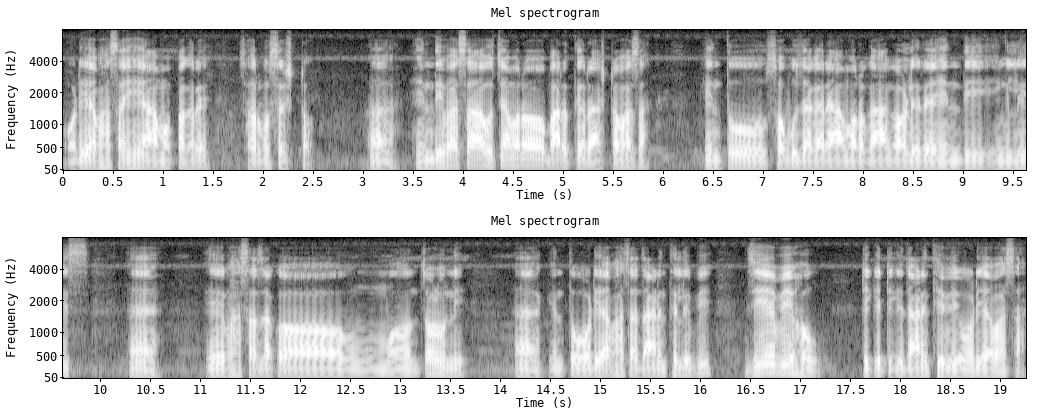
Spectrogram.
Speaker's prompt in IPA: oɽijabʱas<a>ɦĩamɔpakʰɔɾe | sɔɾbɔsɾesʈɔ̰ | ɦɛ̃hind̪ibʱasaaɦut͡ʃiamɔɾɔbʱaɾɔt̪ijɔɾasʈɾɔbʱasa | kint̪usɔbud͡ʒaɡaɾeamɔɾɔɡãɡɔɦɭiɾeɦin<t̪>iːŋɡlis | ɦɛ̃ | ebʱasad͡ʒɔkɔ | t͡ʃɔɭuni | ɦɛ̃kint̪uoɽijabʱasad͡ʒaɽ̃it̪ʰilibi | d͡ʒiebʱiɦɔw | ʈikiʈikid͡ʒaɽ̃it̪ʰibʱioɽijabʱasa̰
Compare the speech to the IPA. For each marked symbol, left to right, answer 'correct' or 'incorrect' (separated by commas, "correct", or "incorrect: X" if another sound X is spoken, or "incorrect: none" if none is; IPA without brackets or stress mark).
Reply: correct, incorrect: d̪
